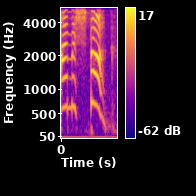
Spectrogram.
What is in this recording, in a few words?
I'm Stuck Squeaky; Mario; PC; MARIOSFUNDAMENTALS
